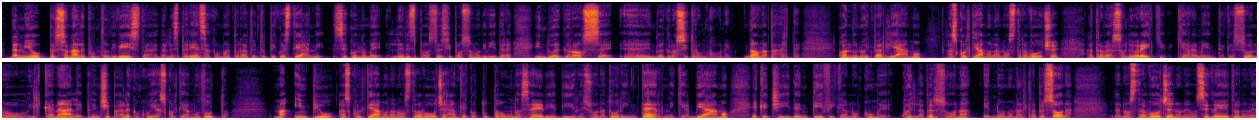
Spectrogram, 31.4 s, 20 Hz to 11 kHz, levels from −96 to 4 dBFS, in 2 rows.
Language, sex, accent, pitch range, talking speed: Italian, male, native, 85-110 Hz, 165 wpm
